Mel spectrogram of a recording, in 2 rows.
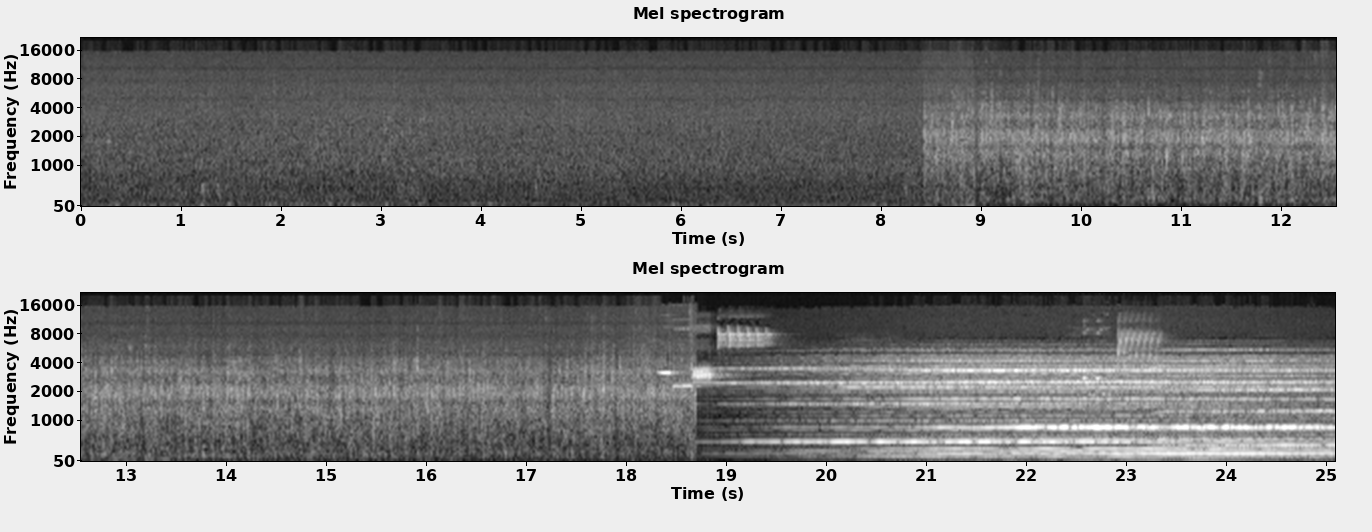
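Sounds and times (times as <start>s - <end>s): water running and trickling: 8.4s - 18.7s.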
